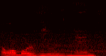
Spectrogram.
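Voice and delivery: soft, downcast, depressed-sounding voice. Calling the plays of a football game, sounding depressed. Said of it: "Now [name] sounds depressed".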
